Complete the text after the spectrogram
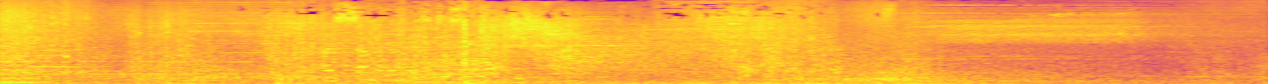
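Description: A large magical structure explodes with a loud crashing rumble.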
